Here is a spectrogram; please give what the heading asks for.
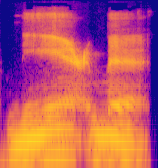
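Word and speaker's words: نعمة: Tak apalah, pronunciation kita sebut nikmat. Sepatutnya ain lah, ni'mat.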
